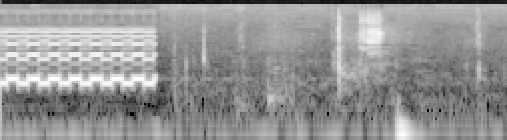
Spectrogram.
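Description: A telephone rings in a French sitcom interior, a rapid warbling electronic trill that sounds once, loud and close, then cuts off, leaving faint room noise and small handling sounds.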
